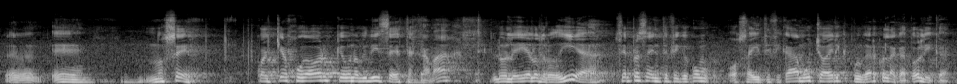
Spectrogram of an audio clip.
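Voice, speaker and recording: A man's voice: mid-range voice, expressive, a little fast. A man hosting a casual football talk, with many fillers. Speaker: podcast host. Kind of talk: casual chat. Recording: echoey room with faint noise.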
